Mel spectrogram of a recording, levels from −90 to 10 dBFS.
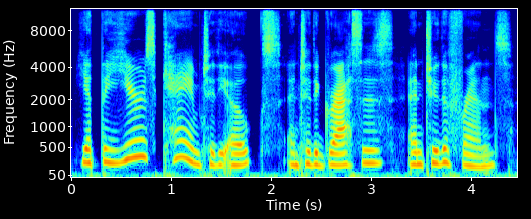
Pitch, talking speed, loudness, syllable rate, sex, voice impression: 220 Hz, 200 wpm, -21 LUFS, 3.9 syllables/s, female, feminine, adult-like, soft, slightly muffled, slightly raspy, refreshing, friendly, slightly sweet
